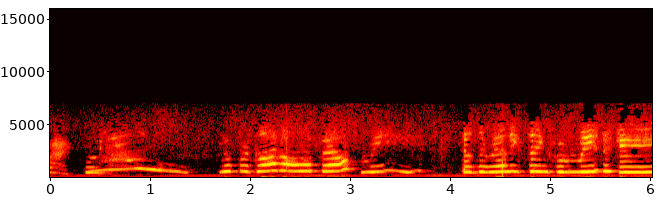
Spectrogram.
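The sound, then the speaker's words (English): A little cat meows plaintively several times in a row, fairly loud, the drawn-out whiny cries rising and falling over a faint steady hum. “Well, I didn't mean to overlook you, little fraidy cat.”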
